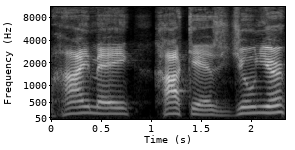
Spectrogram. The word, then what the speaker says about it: Jaime Jaquez Jr.: Jaime Jaquez Jr. Very good.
